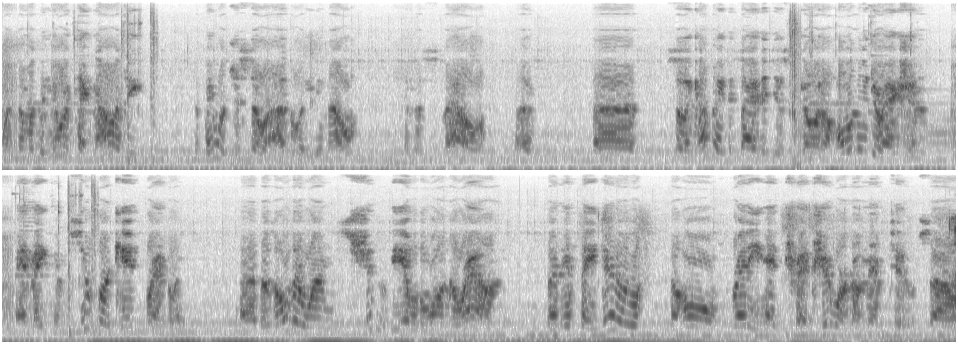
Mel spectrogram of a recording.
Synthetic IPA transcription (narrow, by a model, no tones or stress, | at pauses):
wə̃nsʌ̃mʌvðɨnʉə˞tʰɛk̚nɑlˠəd͡ʒibət̪̚ðeɪwə˞d͡ʒʌstsoʊʔʌɡlijɨnoʊɨ̃nðɨsmɛlˠʌ | ʌ | soʊðɨkʰʌ̃mpənidɨsaɪɾɨd̚tʰɨd͡ʒʌsɡ̥oʊə̃ñəhoʊlˠnʉdə˞ɛkʃɨ̃nɨ̃nmeɪk̚ðɨ̃msʉpə˞kʰɪd̥fɹɛ̃ndˡlḭʔʌðoʊzoʊlˠdə˞wʌ̃nz̥ʃʊdⁿn̩b̥ieɪbl̩ˠtʰəwɔkə˞ãʊ̃nd̚b̥ʌɾɪfðeɪdɪɾlʊkðəɦoʊlˠfɹɛɾiɦɛd̚tʰɹ̥ɪkʃɨd̚wɜ˞kn̩ðɨ̃mtʰʉ | soʊ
